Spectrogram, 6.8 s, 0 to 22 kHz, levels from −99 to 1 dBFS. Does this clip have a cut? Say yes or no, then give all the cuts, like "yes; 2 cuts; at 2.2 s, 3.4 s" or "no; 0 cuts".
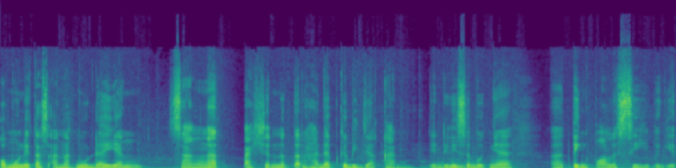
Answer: no; 0 cuts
